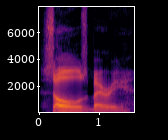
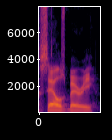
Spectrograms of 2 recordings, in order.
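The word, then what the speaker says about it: Salisbury: Similar deal to College Barbecue in Soulsberry. I I was saying Salbury, like the way it's spelled, people were yelling at me. They're like, "You got to say Soulsberry."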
